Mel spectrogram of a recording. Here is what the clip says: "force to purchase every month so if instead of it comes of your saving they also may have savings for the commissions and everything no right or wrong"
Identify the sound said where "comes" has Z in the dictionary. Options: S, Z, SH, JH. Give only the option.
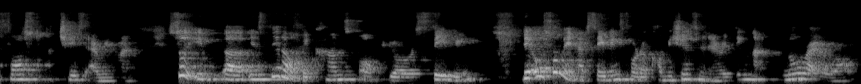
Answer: S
